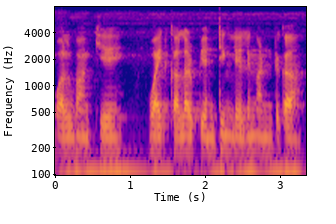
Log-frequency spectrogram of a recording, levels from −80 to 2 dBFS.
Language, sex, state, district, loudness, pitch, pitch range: Wancho, male, Arunachal Pradesh, Longding, -22 LUFS, 90 Hz, 85-90 Hz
